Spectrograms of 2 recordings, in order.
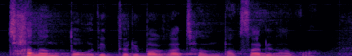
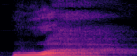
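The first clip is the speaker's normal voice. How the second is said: much louder astonished wow; amazed wow; 3 semitones lower, 10 dB louder, much slower than usual. Retold or imitated. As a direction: gasp out a wondering wow. Amazed at parting soup.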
